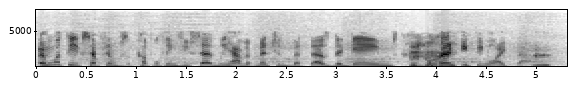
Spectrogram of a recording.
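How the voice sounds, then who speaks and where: Very wide pitch swings mark this woman's very fast speech at a medium pitch, with noticeable background noise in the recording. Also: big swings in loudness. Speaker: gaming podcast host. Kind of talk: casual chat.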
